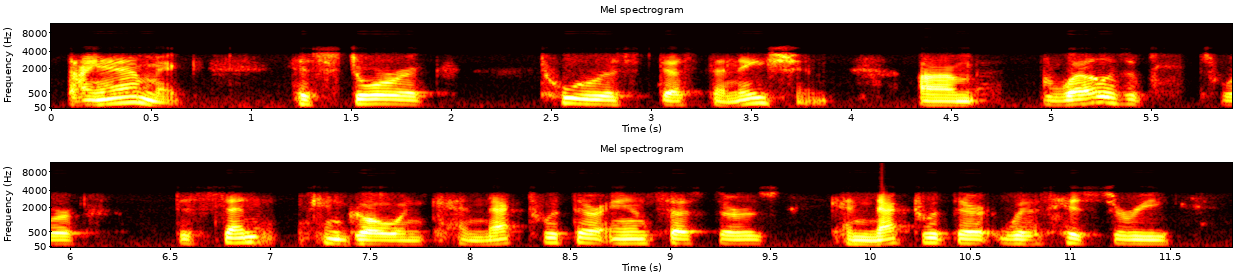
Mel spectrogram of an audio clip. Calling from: San Francisco, California, United States; I live out in San Francisco. I'm calling in from California

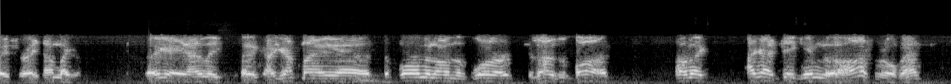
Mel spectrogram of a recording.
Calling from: Victoria, British Columbia, Canada; Hey, I'm calling from Victoria, British Columbia.

